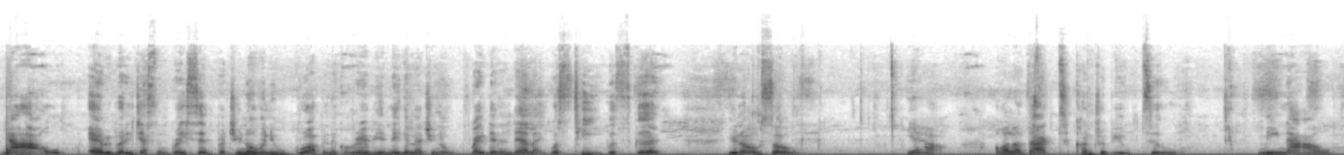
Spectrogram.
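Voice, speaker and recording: This Bahamian woman runs a livestream as a beauty and hair content creator, talking at a normal pace in a mid-range, creaky voice. While applying makeup she offers encouraging, casual girl talk, repeating phrases for emphasis as loud background noise fills the stream.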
